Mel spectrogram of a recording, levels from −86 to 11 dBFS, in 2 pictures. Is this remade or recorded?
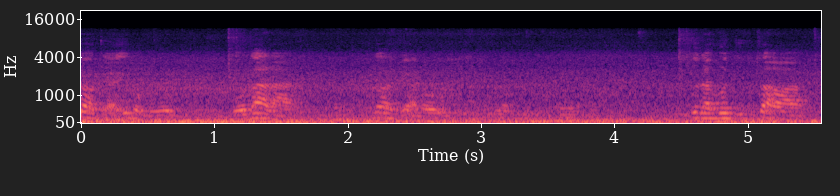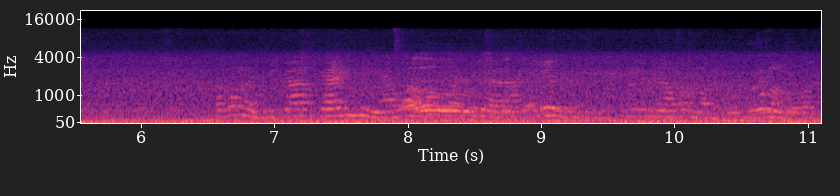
recorded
